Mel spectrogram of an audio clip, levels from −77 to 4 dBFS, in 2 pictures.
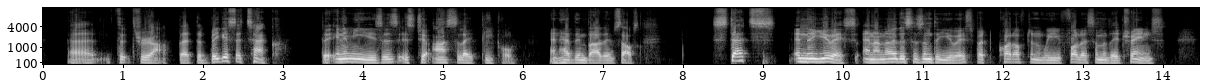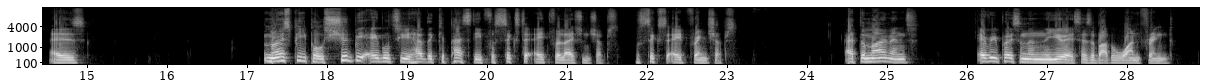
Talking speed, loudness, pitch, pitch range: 145 wpm, -13 LUFS, 120 Hz, 110-140 Hz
